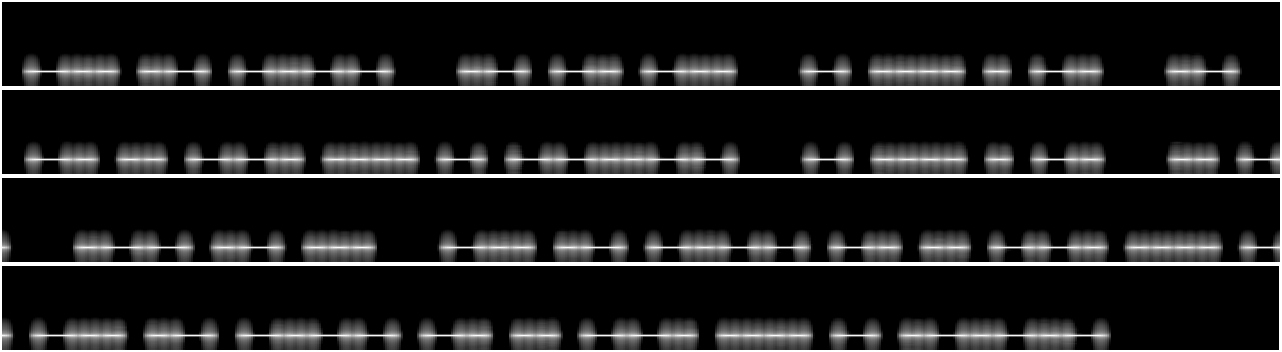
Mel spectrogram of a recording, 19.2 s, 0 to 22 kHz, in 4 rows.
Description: Morse code, heard as a keyed tone, about 28 wpm, 700 Hz. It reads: DAY AND THEN A NIGHT, THEN IT WAS DAYNIGHTDAYNIGHT.
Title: A Sound Of Thunder 28wpm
